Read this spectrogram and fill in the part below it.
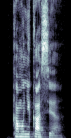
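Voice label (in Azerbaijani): "kommunikasiya", Azerbaijani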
